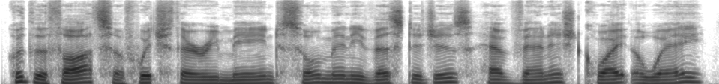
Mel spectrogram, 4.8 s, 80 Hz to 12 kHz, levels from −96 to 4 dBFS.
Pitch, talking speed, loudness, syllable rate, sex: 140 Hz, 175 wpm, -18 LUFS, 5.3 syllables/s, male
